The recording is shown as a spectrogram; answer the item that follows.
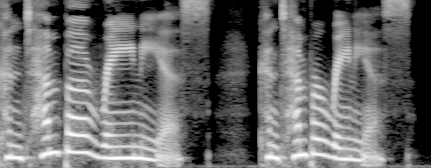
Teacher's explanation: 6 syllables with the stress on the fourth.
